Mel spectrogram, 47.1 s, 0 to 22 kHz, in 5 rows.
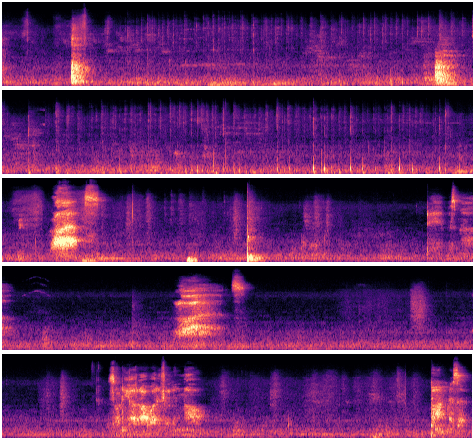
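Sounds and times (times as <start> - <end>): hands tapping on skin: 2.5 - 18.5.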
